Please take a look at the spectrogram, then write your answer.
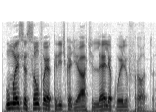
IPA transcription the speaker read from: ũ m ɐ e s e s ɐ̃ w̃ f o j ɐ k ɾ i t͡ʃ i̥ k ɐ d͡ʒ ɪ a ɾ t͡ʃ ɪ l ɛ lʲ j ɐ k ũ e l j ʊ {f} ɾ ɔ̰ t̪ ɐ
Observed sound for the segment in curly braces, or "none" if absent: f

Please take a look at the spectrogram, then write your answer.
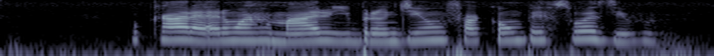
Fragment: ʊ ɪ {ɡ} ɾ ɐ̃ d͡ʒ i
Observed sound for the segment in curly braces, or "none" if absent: b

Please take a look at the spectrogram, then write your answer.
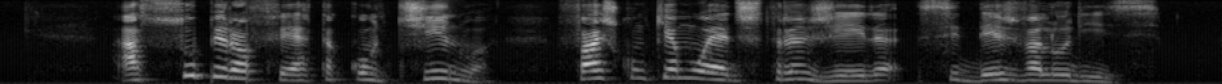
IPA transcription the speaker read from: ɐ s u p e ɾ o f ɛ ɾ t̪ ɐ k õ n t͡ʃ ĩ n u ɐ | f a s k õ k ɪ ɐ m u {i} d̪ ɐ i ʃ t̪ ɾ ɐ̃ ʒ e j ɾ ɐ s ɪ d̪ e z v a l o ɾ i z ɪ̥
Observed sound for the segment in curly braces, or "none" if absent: ɛ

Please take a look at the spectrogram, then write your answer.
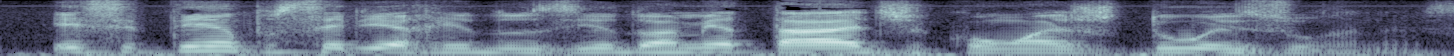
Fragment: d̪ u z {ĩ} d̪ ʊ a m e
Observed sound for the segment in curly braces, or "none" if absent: i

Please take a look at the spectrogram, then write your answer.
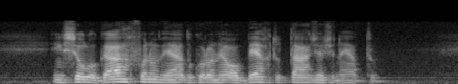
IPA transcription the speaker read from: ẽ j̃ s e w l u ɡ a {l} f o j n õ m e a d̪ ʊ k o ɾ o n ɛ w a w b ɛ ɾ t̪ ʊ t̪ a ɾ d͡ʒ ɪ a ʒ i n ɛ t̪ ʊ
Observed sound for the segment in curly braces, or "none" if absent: ɾ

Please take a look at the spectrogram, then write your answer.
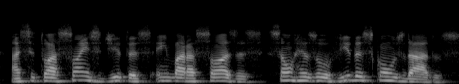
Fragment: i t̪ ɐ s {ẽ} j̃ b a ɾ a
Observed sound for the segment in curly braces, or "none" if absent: ẽ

